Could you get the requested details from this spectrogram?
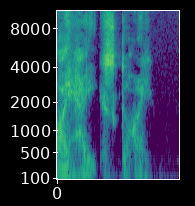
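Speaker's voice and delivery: quiet, slow whispering.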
